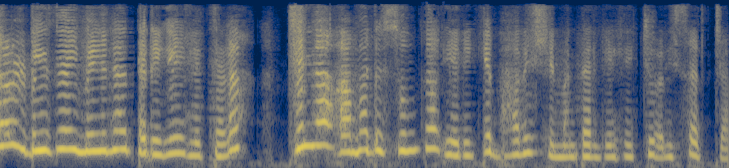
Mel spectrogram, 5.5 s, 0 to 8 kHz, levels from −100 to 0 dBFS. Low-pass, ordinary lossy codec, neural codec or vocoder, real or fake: 7.2 kHz; AAC, 32 kbps; codec, 16 kHz in and 24 kHz out, 0.6 kbps, FireRedTTS-2 codec; fake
